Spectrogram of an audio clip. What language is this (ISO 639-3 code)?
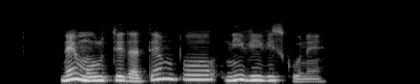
epo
